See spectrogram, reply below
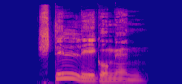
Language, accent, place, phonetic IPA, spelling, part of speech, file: German, Germany, Berlin, [ˈʃtɪlˌleːɡʊŋən], Stilllegungen, noun, De-Stilllegungen.ogg
- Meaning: plural of Stilllegung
